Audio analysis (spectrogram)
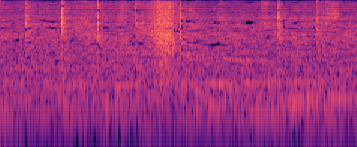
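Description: A Gorra pigeon pair in a dealer's loft gives low, muted coos that blend into a constant background hiss, with no distinct peaks.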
